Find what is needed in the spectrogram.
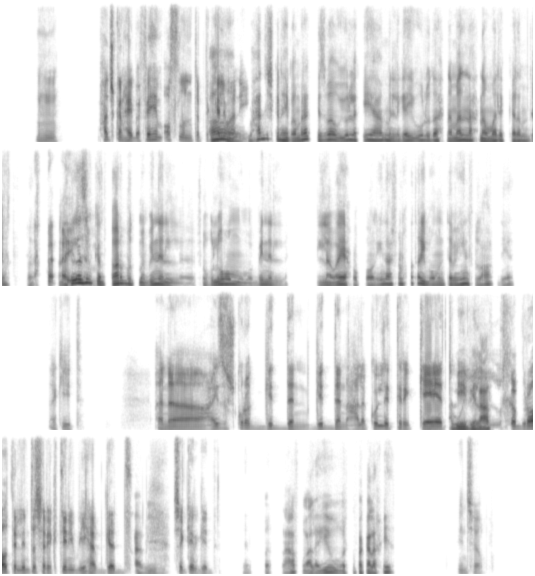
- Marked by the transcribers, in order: laugh; in English: "التريكات"; unintelligible speech
- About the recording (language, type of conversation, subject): Arabic, podcast, بتحس بالخوف لما تعرض شغلك قدّام ناس؟ بتتعامل مع ده إزاي؟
